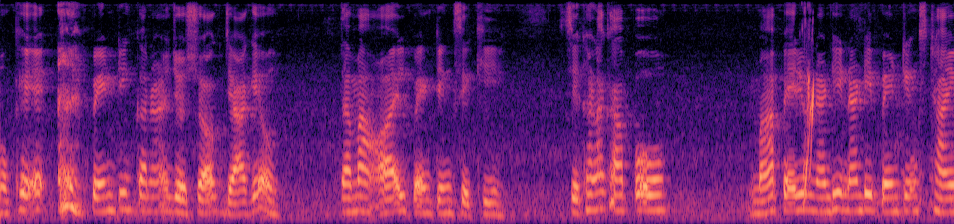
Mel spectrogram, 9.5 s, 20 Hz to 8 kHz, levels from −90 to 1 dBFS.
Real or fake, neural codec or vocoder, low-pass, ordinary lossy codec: real; none; none; none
